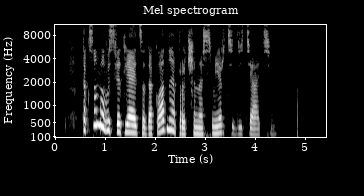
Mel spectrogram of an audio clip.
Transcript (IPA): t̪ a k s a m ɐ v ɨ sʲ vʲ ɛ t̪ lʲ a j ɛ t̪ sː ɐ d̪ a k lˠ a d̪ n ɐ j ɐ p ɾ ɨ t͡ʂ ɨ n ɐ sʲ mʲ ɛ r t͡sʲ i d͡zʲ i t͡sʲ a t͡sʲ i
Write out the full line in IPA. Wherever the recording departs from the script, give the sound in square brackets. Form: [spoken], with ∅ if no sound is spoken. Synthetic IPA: t̪ a k s a m ɐ v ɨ sʲ vʲ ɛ t̪ lʲ a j ɛ t̪ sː ɐ d̪ a k lˠ a d̪ n ɐ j ɐ p ɾ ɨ t͡ʂ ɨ n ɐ sʲ mʲ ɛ r t͡sʲ i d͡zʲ i t͡sʲ a t͡sʲ i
